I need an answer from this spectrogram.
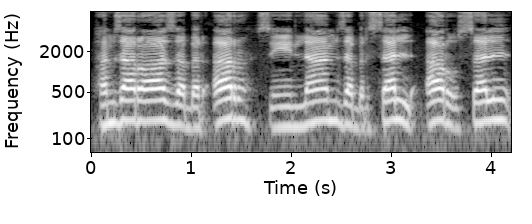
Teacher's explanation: اس سبق میں را کو پر کر کے پڑھنا چاہیے۔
